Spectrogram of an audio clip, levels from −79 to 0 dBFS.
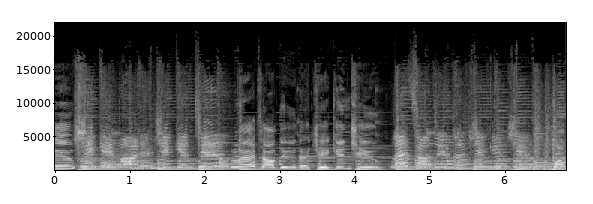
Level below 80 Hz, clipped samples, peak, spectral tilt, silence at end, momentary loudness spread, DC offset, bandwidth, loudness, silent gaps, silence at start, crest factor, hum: -28 dBFS; under 0.1%; 0 dBFS; -4 dB/octave; 0 s; 5 LU; under 0.1%; 19 kHz; -15 LUFS; none; 0 s; 16 dB; none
